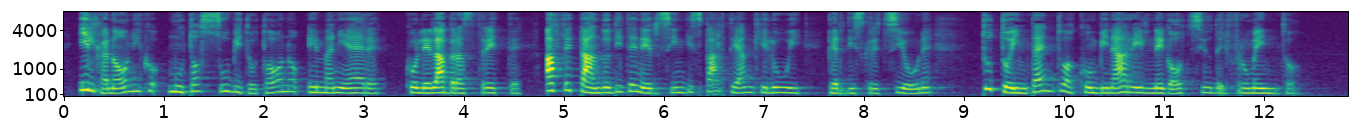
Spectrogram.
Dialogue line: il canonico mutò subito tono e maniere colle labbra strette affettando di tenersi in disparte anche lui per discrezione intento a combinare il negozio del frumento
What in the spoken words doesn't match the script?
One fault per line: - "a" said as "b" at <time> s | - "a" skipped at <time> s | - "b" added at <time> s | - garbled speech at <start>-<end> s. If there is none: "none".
- "tutto" added at 9.2 s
